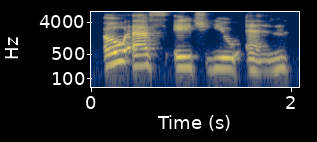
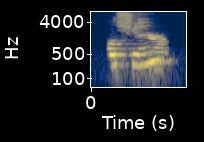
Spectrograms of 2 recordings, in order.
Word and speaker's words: Oshun: O S H U N. – Oshun.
